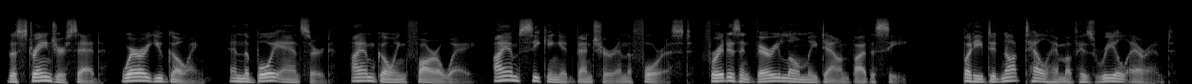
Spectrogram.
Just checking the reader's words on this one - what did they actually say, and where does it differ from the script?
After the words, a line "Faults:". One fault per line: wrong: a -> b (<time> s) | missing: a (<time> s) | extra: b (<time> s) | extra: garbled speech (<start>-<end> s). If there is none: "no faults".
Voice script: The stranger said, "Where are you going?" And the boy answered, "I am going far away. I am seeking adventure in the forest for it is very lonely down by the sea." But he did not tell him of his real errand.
The stranger said, "Where are you going?" And the boy answered, "I am going far away. I am seeking adventure in the forest for it isn't very lonely down by the sea." But he did not tell him of his real errand.
Faults:
wrong: is -> isn't (7.3 s)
